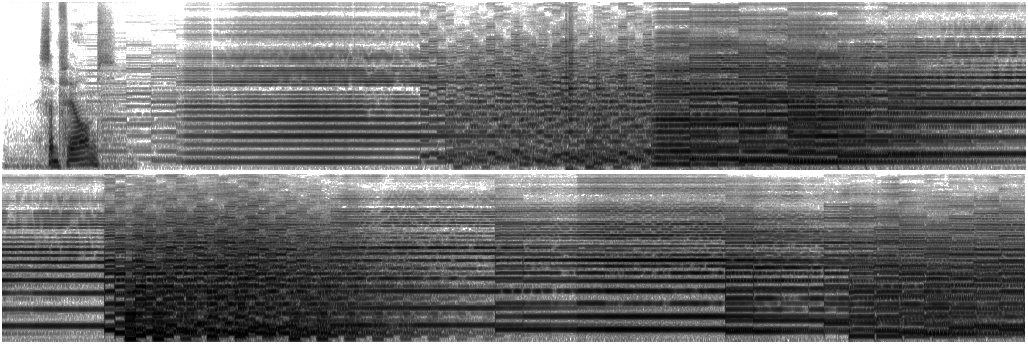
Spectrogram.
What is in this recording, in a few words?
Electronic Music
